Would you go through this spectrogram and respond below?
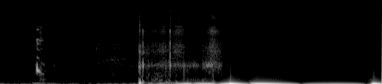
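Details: Adult man making abrupt, sharp gulping sounds during a podcast livestream, apologizing afterward for his hiccups; hiccups.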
